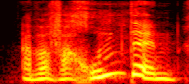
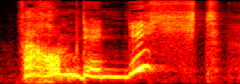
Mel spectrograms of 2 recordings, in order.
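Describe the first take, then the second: First: Said in the usual way. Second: Higher, slow, teasing witch. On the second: A narrator's reading. Witch answering the father, higher and teasing. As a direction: toss the question back like a gleeful witch.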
